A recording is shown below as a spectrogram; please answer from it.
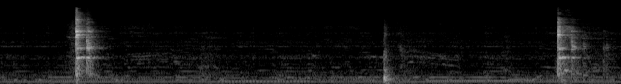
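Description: Two 12 kg iron kettlebells clanking together as they drop from overhead into the chest rack during double jerks: a loud metallic clank with a short ring about a second in and again near the end, and a smaller knock about four seconds in. Quiet rock music plays in the background.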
